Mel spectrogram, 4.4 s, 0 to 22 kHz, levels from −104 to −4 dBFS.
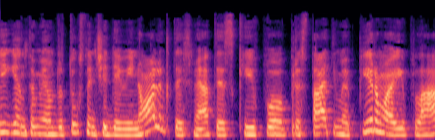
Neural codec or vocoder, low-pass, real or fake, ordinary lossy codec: vocoder, 44.1 kHz, 128 mel bands every 256 samples, BigVGAN v2; 14.4 kHz; fake; MP3, 64 kbps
